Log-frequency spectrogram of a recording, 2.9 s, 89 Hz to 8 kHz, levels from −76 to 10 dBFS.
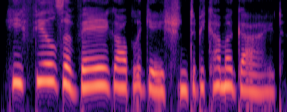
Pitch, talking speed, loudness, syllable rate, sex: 240 Hz, 190 wpm, -18 LUFS, 6.0 syllables/s, female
